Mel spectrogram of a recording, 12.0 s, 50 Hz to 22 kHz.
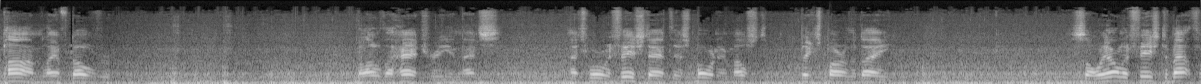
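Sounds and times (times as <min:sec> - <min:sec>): road and wind rumble in car: 0:00.0 - 0:12.0.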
